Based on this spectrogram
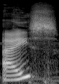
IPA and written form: ɛis (Ijs)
